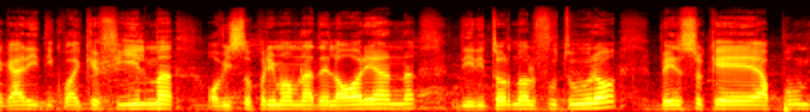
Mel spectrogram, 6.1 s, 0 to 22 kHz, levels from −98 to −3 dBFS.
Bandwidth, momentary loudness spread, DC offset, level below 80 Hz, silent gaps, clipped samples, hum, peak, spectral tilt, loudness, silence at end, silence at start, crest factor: 16 kHz; 9 LU; under 0.1%; -60 dBFS; none; under 0.1%; none; -4 dBFS; -4 dB/octave; -23 LUFS; 0 s; 0 s; 20 dB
